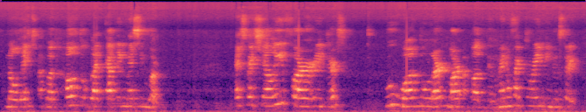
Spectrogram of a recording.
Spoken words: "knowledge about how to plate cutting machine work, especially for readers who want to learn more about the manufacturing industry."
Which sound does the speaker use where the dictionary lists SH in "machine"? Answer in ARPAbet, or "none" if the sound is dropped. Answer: S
